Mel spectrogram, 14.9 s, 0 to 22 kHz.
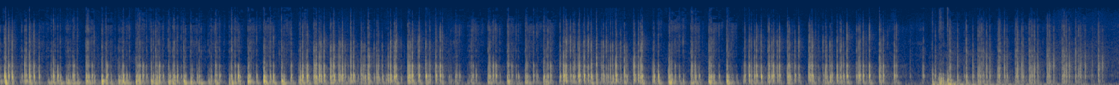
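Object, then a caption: Leather boot toe cap. A smooth black leather boot, empty and held toe-up in both hands, is tapped and scratched with fingertips and nails on the toe cap. The result is a rapid, continuous patter of dull, muffled taps with scratchy rustling underneath. The sound is mostly low in pitch and dies away instantly, with brief lulls near 6 and 12 seconds.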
